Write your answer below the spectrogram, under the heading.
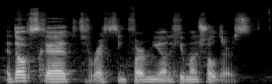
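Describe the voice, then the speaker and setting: A man with a mid-pitched, everyday voice reads a visual novel aloud in the first person. Now and then he stops for rambling asides, with lots of "uh" and "well". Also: moderate pace, soft background music. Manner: hesitant asides full of fillers. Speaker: game streamer.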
